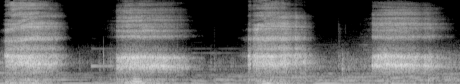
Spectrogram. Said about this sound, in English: The handler waited there a few long seconds, breathing hoarsely, almost menacingly.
